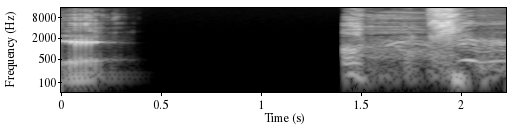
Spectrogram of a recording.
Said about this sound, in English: Oh my God. That was the biggest burp. It that came from smells deep. Awful.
